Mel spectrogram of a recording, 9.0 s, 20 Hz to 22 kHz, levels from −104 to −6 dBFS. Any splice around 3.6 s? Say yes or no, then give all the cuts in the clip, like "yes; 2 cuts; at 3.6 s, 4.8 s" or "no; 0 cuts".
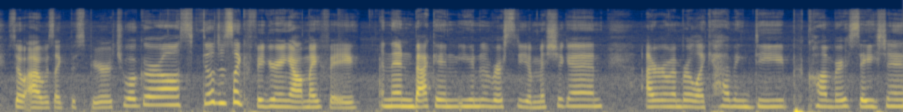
yes; 1 cut; at 3.6 s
